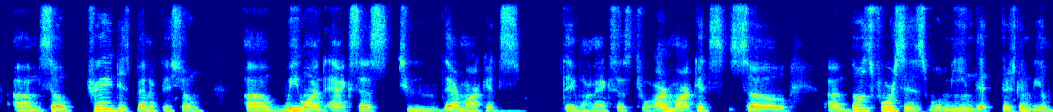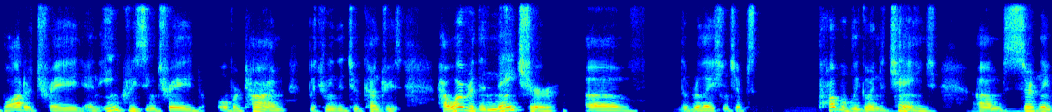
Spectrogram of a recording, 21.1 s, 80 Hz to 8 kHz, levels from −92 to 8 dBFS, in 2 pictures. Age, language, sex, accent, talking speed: 50-69, English, male, American, 155 wpm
